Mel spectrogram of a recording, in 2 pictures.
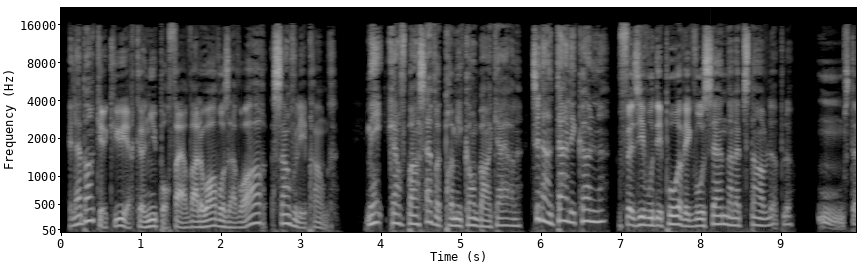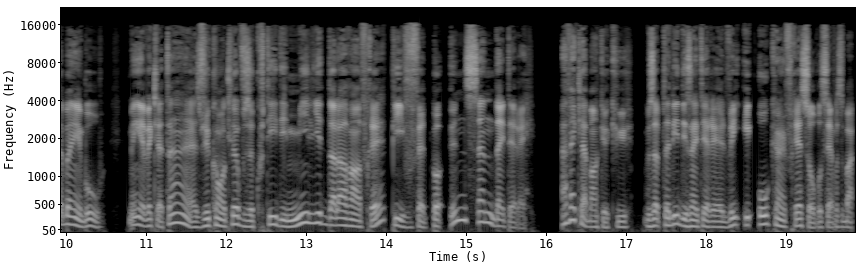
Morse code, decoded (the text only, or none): none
